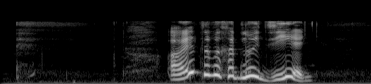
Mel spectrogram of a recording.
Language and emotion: Russian, positive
